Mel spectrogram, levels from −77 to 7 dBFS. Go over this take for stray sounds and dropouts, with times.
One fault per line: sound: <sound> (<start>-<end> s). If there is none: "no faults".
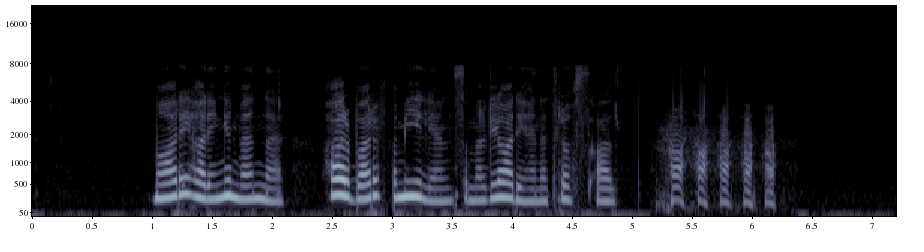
sound: dropout (2.9-3.0 s)
sound: laugh (5.2-6.2 s)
